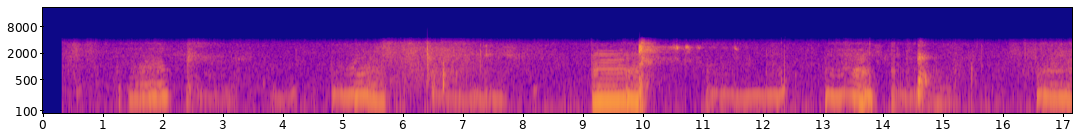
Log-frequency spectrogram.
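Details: Pet cat caught snoring, recorded on a phone: repeated soft, buzzy, rumbling snores in irregular bursts of a second or two, with one louder harsher breath near ten seconds.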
